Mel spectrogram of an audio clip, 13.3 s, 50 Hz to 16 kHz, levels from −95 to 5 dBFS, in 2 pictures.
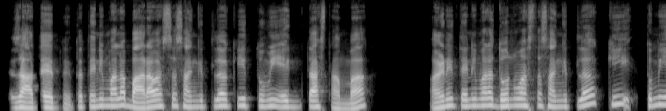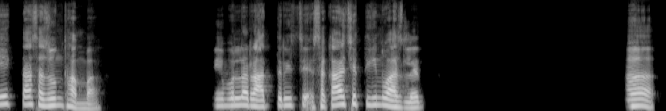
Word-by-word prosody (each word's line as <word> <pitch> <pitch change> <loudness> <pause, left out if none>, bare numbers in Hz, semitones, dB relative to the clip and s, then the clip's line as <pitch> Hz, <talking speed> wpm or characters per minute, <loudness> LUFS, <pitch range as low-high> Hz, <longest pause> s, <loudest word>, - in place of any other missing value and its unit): जाता 140 0 +3
येत 145 - +3
नाही. - - -9
तर 150 - -3
त्यानी 165 +3 -1
मला 180 +2 +2
12:00 135 +3 +5
वाजता 170 +2 0
सांगितलं 165 +1 -2
की 185 0 -2
"तुम्ही 165 0 -2
1 155 -1 -4
तास 155 0 +2
थांबा." 120 +3 0 0.7
आणि 165 +6 +2
त्यानी 170 +1 -1
मला 190 +1 +1
2:00 175 +1 0
वाजता 185 0 -1
सांगितलं 165 +5 -2
की 220 -3 -4 0.2
"तुम्ही 205 +4 -2
1 225 -1 -1
तास 215 -1 +1
अजून 190 +2 +3
थांबा." 120 -9 0 1.2
मी 180 - -3
बोलला 195 +1 +4
रात्रीचे 175 0 +1
सकाळचे 200 +8 +4
3:00 205 0 -2
वाजलेत 145 -6 +4 2.1
हां. 175 -1 +5
मी - - -5
175 Hz, 155 wpm, -21 LUFS, 155-190 Hz, 2.1 s, 12:00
